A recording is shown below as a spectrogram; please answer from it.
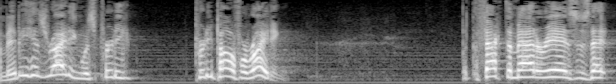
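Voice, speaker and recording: A male pastor preaching a sermon to his church, building to emphatic peaks and dropping to quiet, soft asides. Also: high voice.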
